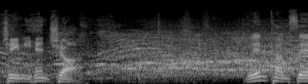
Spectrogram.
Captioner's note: audience cheering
